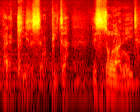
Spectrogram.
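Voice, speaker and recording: Deep, gruff medieval bailiff. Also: male voice, fairly even intonation, normal speed. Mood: exasperated, defensive. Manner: gruff, blunt. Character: gruff, weary male village bailiff. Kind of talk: medieval video game cutscene acting.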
